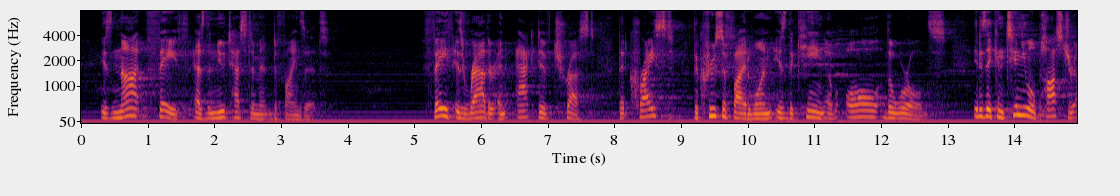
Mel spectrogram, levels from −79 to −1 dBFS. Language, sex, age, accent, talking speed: English, male, 30-49, American, 130 wpm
